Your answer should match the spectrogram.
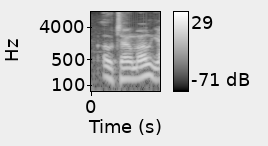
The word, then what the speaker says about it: Otomo: His name is Katsuhiro Otomo. – Otomo, yeah.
